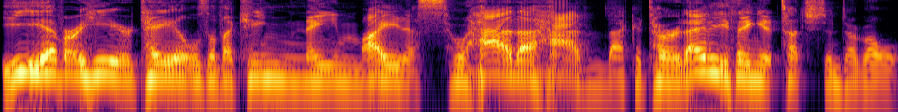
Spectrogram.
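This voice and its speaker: At a moderate pace, a put-on character voice speaks with a low-to-middle pitch. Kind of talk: pirate talk. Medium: virtual streamer. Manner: gruff, folksy, conspiratorial.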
